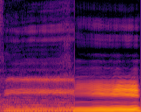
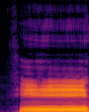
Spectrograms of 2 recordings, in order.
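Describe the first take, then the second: First: The vowel has a strong bright nasal resonance. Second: The vowel has no nasal resonance at all. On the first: "little bit of ping in the nose ... I'm overdoing it a little bit" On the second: "no nasal resonance would be fee"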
